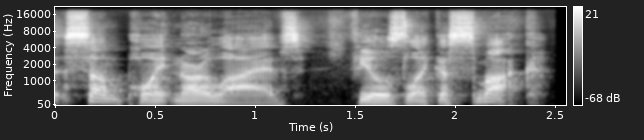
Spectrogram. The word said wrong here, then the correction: schmuck: A schmuck. It's a schmuck. – Smuck. – It's pronounced schmuck.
